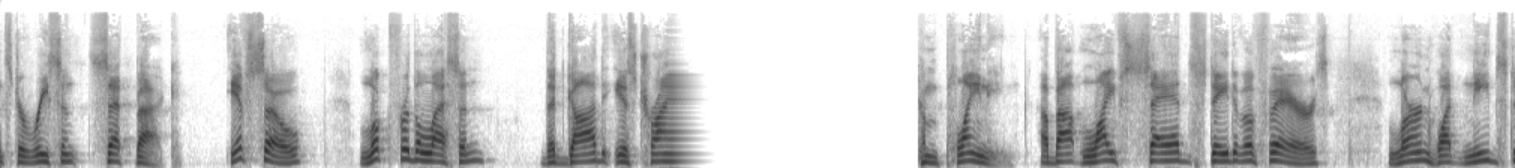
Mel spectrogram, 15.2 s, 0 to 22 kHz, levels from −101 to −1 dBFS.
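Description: A long network dropout, likely a break in packet delivery, cuts 2.5 s of audio from 6.68 s to 9.19 s. The last sound is stretched into a brief fading buzz, then 2.13 s of near-silence follows before the audio resumes beyond the gap.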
